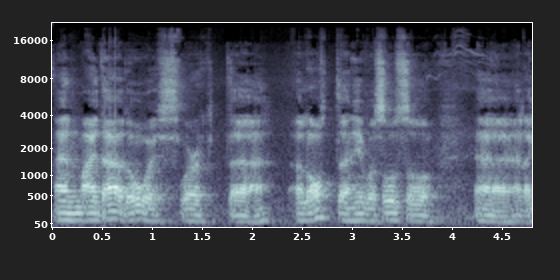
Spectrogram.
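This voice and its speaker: Amid audible room echo and noticeable background noise, a man delivers his words at a fairly slow pace. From northern Sweden. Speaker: podcast guest, businessman. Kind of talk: casual chat. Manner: halting, many fillers.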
